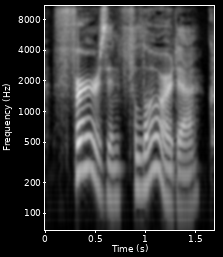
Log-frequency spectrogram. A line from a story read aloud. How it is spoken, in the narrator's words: cried Molly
